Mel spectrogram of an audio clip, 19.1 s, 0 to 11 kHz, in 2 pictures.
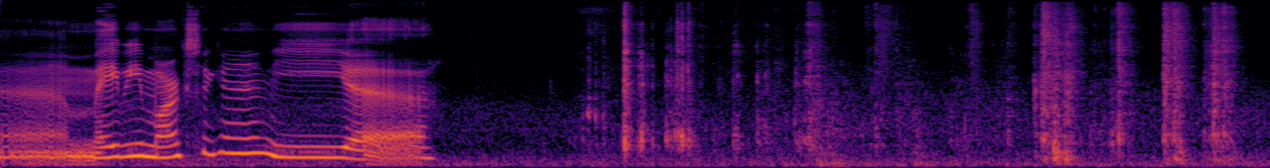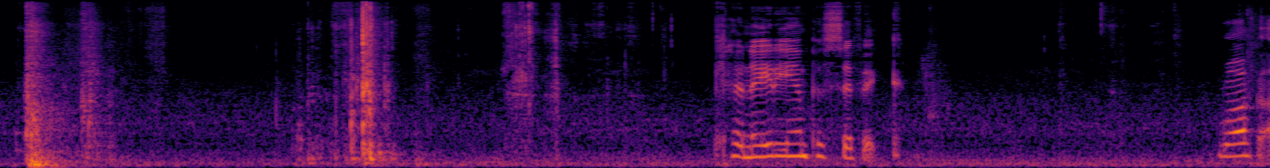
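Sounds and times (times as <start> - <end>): toy train cars knocking and clattering: 7.6 - 9.4.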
